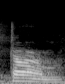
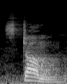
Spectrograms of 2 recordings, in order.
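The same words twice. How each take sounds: First: The r after the vowel is pronounced. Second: The r after the vowel is silent.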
